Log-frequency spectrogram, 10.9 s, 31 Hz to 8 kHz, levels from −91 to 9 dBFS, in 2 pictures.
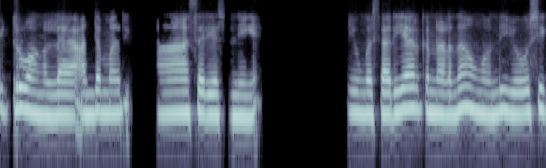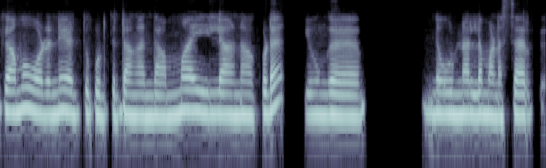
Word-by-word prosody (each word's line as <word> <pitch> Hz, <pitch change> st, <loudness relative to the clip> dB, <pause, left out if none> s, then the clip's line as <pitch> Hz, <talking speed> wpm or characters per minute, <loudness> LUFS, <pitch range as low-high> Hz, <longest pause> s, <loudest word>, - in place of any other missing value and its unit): விட்டுருவாங்கல்ல. 195 Hz, -4 st, +1 dB, 0.2 s
அந்த 185 Hz, +2 st, +1 dB
மாதிரி. 190 Hz, +5 st, -2 dB, 0.3 s
அ, -, -, -2 dB, 0.3 s
சரியா 180 Hz, -2 st, +2 dB
சொன்னீங்க. 175 Hz, 0 st, -1 dB, 1.0 s
இவங்க 190 Hz, -1 st, 0 dB
சரியா 190 Hz, +3 st, +3 dB
இருக்கிறதுனால 195 Hz, -4 st, +1 dB
தான் 230 Hz, -, +2 dB
அவங்க 200 Hz, -4 st, +1 dB
வந்து 195 Hz, +3 st, +1 dB
யோசிக்காம 200 Hz, +2 st, +1 dB
உடனே 185 Hz, +1 st, 0 dB
எடுத்து 185 Hz, 0 st, -4 dB
கொடுத்துட்டாங்க, 180 Hz, 0 st, -1 dB
அந்த 175 Hz, +1 st, +1 dB
அம்மா 190 Hz, +4 st, +1 dB, 0.2 s
இல்லன்னா 185 Hz, -1 st, 0 dB, 0.2 s
கூட 195 Hz, -, +3 dB, 0.4 s
இவங்க 180 Hz, 0 st, 0 dB, 0.9 s
இந்த 190 Hz, 0 st, -1 dB
ஒ -, -, +1 dB, 0.2 s
நல்ல 185 Hz, 0 st, +1 dB
மனசா 175 Hz, +2 st, -1 dB
இருக்கு. 195 Hz, +7 st, -14 dB
185 Hz, 145 wpm, -19 LUFS, 180-195 Hz, 1.0 s, சரியா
